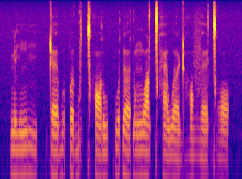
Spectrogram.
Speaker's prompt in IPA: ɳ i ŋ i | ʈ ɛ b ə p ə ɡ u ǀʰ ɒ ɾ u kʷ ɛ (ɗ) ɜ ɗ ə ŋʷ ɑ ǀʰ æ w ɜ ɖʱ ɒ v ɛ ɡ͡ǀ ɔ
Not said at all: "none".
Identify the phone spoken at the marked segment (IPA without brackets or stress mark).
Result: ɗ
